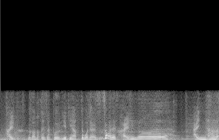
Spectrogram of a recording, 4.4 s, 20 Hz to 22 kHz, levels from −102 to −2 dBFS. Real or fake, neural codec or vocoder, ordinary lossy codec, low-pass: fake; codec, 16 kHz, 0.5 kbps, FunCodec, trained on Chinese and English, 25 frames a second; none; none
